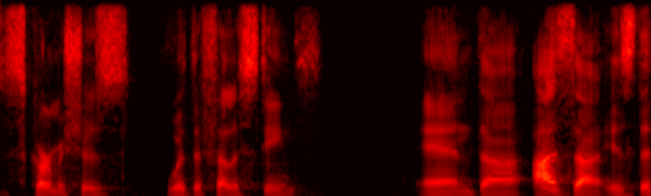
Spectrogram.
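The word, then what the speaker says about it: עזה: goat but this one ein sein hey is red i in with an ah sound ah sein with an ah sound za and a hay with no vowel which gives you a silent letter aza is the hebrew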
